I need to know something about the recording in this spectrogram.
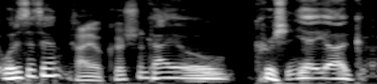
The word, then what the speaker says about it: Kyokushin: Kyokushin. Yeah. Correct. I'm not gonna pronounce it right.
